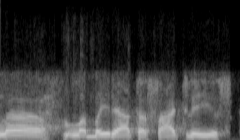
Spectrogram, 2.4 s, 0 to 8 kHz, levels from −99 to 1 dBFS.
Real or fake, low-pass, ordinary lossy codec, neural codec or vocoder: real; 7.2 kHz; Opus, 24 kbps; none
